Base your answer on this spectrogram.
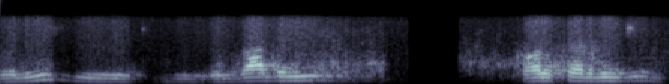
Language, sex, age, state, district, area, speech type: Hindi, male, 45-60, Bihar, Begusarai, rural, conversation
